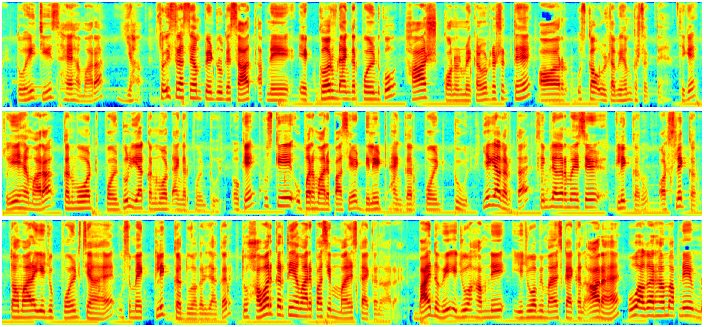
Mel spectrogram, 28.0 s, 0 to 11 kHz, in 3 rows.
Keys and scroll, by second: 1.2 space, 18.7 space.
